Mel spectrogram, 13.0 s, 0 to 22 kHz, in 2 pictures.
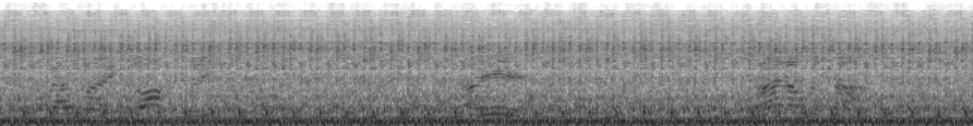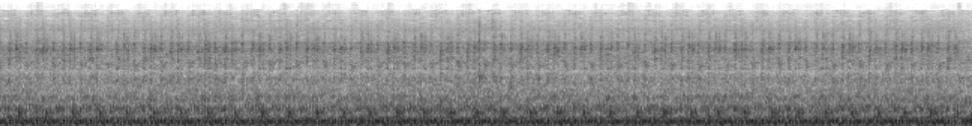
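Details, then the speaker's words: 1968 Pontiac Superior ambulance V8 at idle with a Quadrajet carburettor: a fast, even tick keeping pace with the engine, from an exhaust leak at the choke heater. Exhaust leak at the choke heater. "You can hear that tick, tick, tick, tick. That's the exhaust leak, and it is, in fact, the choke heater."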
